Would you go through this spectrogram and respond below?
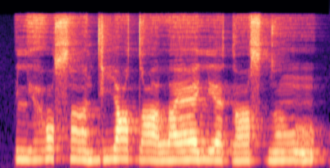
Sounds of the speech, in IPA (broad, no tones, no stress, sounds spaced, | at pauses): lʲ ɑ̤ o̯ sˤ ẽ d i e̯ dˤ ɑ lˠ æ lʲ a ɡ ɑ sˤ d õ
